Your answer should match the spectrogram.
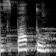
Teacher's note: dalam kata sepatu tekanan yang diberikan pada suku kata PA menghasilkan penekanan pada suku kata tersebut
